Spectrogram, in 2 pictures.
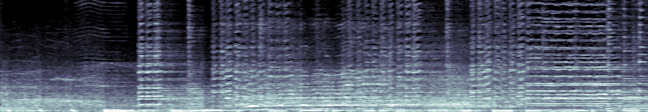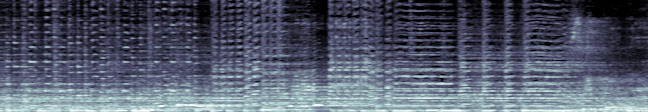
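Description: Live band playing Colombian música popular through the PA, guitars over a steady repeating bass rhythm that sets in about two seconds in.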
